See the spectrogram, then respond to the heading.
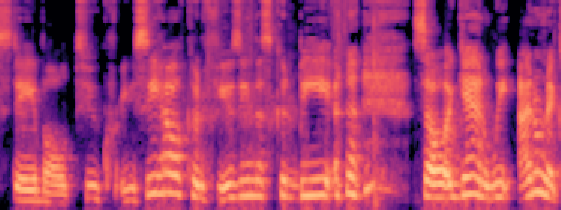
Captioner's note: laughs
